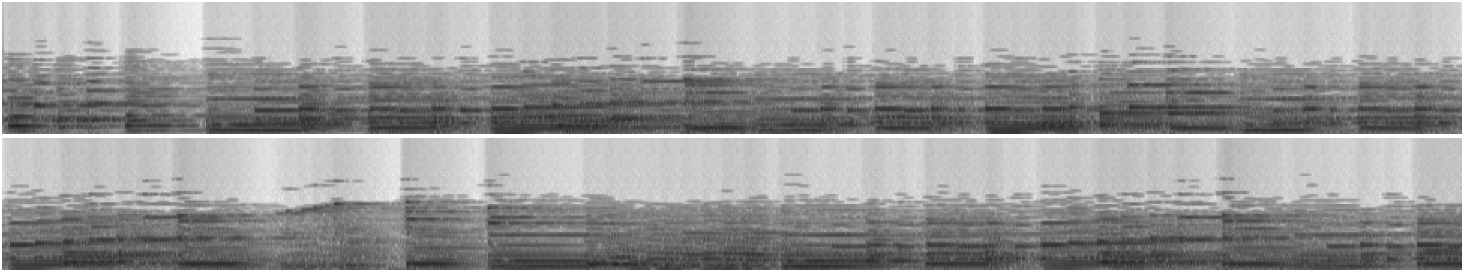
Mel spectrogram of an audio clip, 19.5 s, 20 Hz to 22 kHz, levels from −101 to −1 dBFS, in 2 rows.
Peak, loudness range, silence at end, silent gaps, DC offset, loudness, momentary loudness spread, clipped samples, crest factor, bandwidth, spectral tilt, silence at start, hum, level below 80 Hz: -8 dBFS; 1 LU; 0 s; none; under 0.1%; -22 LUFS; 5 LU; under 0.1%; 14 dB; over 20 kHz; -7.5 dB/octave; 0 s; none; -42 dBFS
